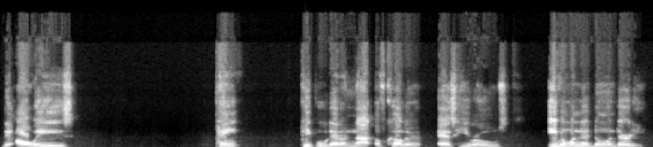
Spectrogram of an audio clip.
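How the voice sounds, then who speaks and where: A man's voice: medium pitch, lively intonation, takes it slowly, pauses often, dark tone, no echo. An American man in a casual, opinionated group discussion, speaking emphatically in colloquial language and repeating phrases for stress. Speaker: panelist on a talk show.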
